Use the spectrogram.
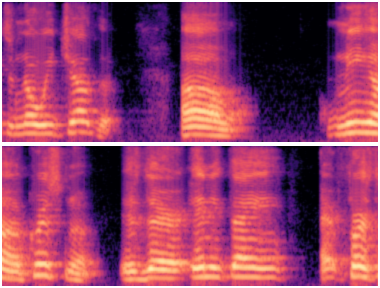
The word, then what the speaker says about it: Nihan: Um Nihan Krishna is there anything first of all am I pronouncing your first name correctly? Yes. Nihan arrive Krishna. Okay. Like arrive like Nihan has arrived.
